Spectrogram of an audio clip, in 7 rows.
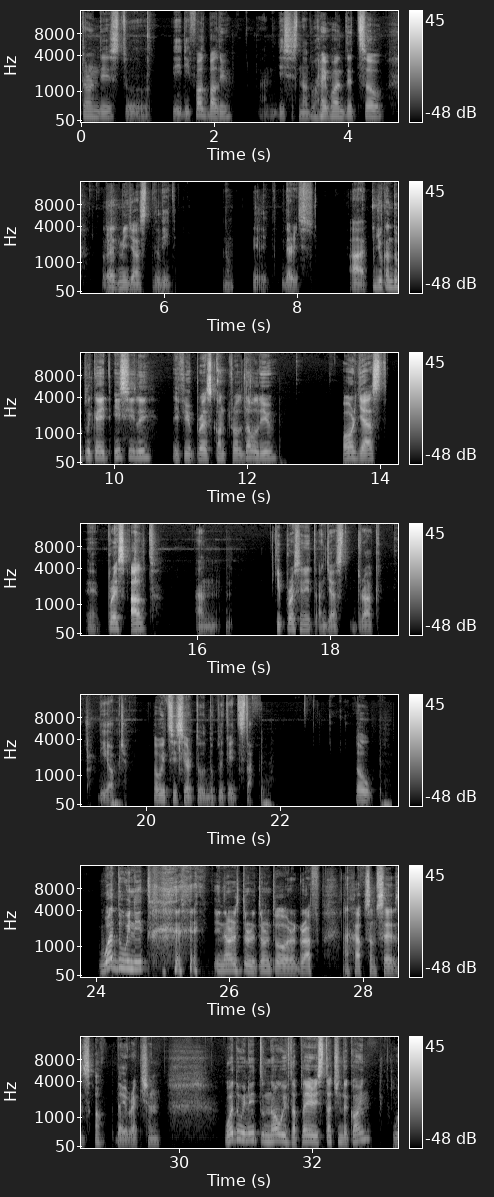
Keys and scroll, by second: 0.1-0.9 typing, 2.5 d, 5.1 Delete, 6.3 Delete, 7.1 Delete, 8.2 Delete, 8.5 d, 9.1 a, 12.0 ctrl+w, 22.8 ctrl+super+Left.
